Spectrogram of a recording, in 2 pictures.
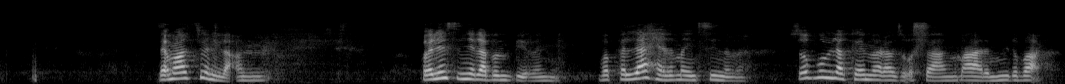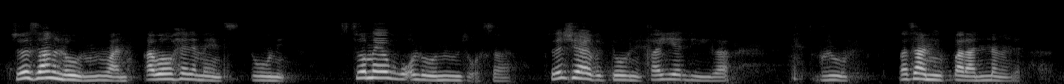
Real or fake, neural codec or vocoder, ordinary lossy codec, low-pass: fake; codec, 16 kHz in and 24 kHz out, 0.8 kbps, FocalCodec, streaming, 65536 codes; MP3, 32 kbps; 7.2 kHz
